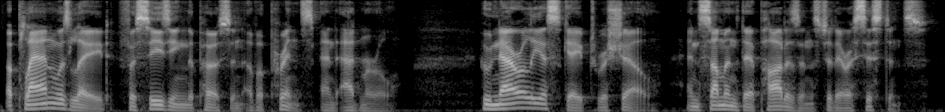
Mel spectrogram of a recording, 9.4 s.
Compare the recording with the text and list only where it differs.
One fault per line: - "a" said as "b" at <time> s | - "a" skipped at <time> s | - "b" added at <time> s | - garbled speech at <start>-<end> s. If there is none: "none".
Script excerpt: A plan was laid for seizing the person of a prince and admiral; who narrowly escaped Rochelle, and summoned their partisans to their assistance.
none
